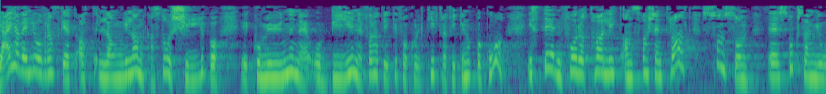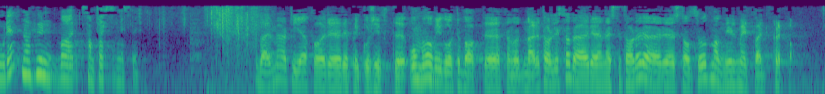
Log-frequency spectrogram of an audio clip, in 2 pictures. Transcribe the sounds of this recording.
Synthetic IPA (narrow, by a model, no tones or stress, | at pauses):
jæɪæɾʋɛld̪ɪoːʋəɾɑskət̪ʰɑ̰t̪lɑŋːəlɑnːkʰɑnst̪oːɔʂʏlːəpʰɔkʰʊmʉːnənəʔɔbyːənəfɔɾɑt̪d̪ɛɪkːəfoːɾkʰʊlək̚t̪ʰiːʋt̪ʰɾɑfɪkːənɔpːɔɡoː | ɪst̪eːd̪n̩fɔɾɔt̪ʰɑːlɪt̪ːɑnsʋɑːʂɛnt̪ʰɾɑːlt̪sɔnːsɔmskʊksɑlmjuːɾənɔɾɦʉnʋɑɾsɑmt̪ɑɾsmɪnɪst̪ə̰ɾ | ɔd̪æɾmɛːæʈʰiːɑfɔɾɾɛpʰlɪkːʊʂɪft̪əʔʊmːəɔʋɪɡoːʈɪlbɑːkət̪ʰɪld̪ɛnɔɖn̩æːɾət̪ʰɑːllɪst̪ɑd̪ɛæɾnɛst̪ət̪ʰɑːləɾæɾst̪ɑːt̪sɾoːd̪mɑŋnɪlmɛlt̪ʋæɾɡkʰɽɛpːɑ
